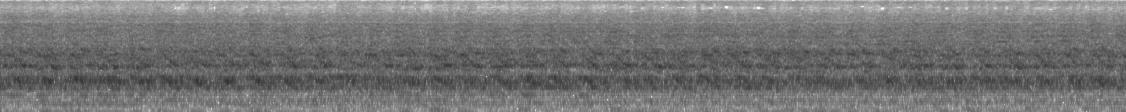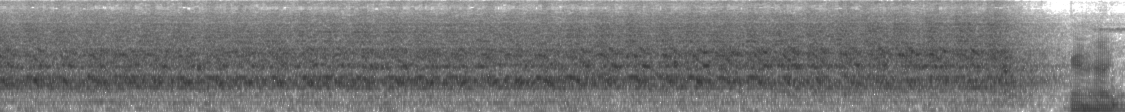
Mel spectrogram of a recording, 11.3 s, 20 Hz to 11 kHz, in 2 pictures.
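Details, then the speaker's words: 1999 Dodge Ram with common-rail Cummins swap, first start, fuel system bone dry and injectors questionable: the starter turns the diesel steadily for about ten seconds with no catch; crank no-start, injectors seemingly not firing, possibly needing grounding. "doesn't seem like it's telling the injectors to fire doesn't seem like it but remember them it also is bone dry"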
